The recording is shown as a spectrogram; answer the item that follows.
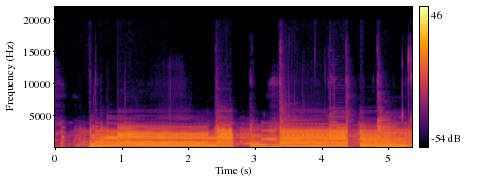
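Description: A Fender Acoustasonic acoustic-electric guitar plays through a fat semi-clean electric amp preset with gritty distortion. A few loud, sustained chords ring out, each separated by a brief gap.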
